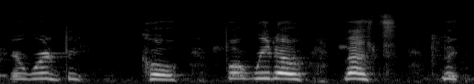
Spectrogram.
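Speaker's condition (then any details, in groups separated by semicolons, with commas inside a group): Cerebral palsy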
